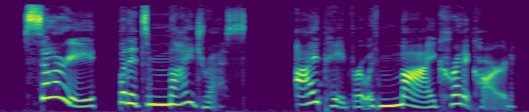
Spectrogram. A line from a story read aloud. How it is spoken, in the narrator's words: Mackenzie yelled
